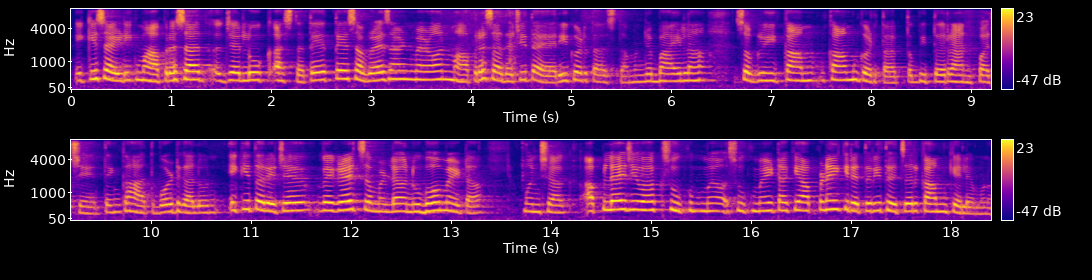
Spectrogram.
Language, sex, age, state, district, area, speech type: Goan Konkani, female, 30-45, Goa, Tiswadi, rural, spontaneous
